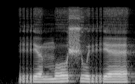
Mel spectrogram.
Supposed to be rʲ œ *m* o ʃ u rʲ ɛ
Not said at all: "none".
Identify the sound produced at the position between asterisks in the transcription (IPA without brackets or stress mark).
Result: m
